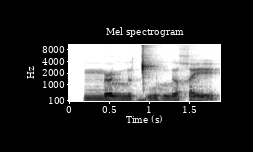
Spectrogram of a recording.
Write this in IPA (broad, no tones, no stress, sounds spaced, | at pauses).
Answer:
nː ə˞ lː ɯ ɡ͡ǀ u lː ɯ χ e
